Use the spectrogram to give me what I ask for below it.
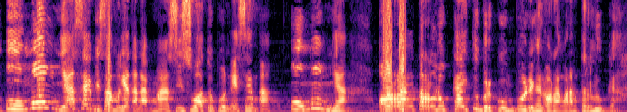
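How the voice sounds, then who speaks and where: Animated, bright-voiced priest preaching a homily. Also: male voice, high-pitched. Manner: lively preaching, acts out children and wives in quick voices.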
